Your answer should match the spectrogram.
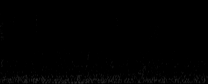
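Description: Near silence, with faint soft rustles and ticks of cotton thread being worked onto a tatting needle by hand.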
